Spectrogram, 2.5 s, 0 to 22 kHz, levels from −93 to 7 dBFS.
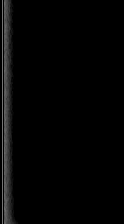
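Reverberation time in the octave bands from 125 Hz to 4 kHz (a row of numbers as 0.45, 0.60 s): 0.45, 0.45, 0.35, 0.30, 0.30, 0.30 s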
